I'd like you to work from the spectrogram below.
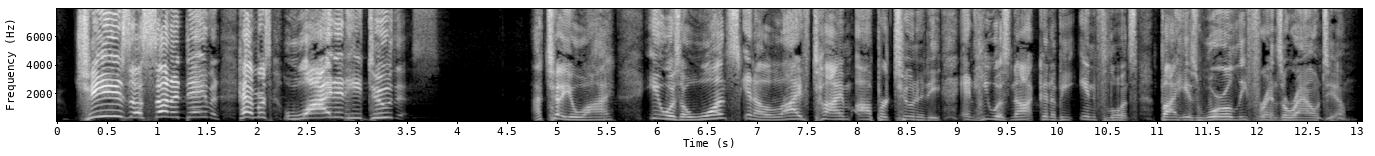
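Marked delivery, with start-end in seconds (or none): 0.2-2.2 mock crying out, high and loud, ever harder. Retelling how a blind man cried out to Jesus despite his friends: retelling a loud cry. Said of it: "he cried out the more".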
